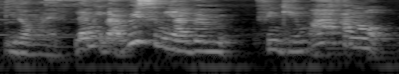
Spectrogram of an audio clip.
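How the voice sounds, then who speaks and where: A woman's voice: mid-range voice, big pitch swings, fast, a little mellow, faint music behind. A woman, giving emphatic advice in a casual chat. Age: 30s. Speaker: guest. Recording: roomy and distant from the mic.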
